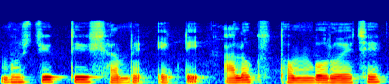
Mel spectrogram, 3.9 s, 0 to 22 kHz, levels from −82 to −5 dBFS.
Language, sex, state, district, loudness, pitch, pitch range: Bengali, male, West Bengal, Cooch Behar, -17 LUFS, 110 Hz, 95-115 Hz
